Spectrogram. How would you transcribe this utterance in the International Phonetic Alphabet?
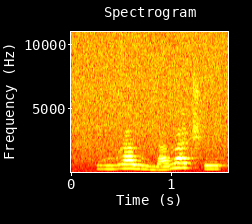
ɣ u˧ ɣ a˥ w ʉ˧˩ j a˩˧ β a˥ t͡ʃʰ ɵ˧

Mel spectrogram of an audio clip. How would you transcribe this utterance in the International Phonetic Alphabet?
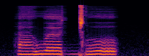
a̤ w œ ɡ͡ǀ o

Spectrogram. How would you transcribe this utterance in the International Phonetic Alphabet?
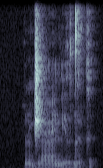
n d͡ʒ æ̃ː lʲ u d̪ ə̃ k

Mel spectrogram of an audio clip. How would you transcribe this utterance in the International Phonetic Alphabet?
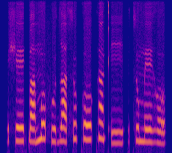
ʃ eː˨ k͡p a˨ m o˦ f u˨ d a˦˨ s u˦ k oː˦ k ã˦ kʼ iː˨ | t͡s u˨ m eː˨ ɣ o˨

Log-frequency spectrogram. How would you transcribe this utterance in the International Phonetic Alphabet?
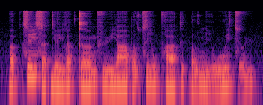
ɐ˨˥ k̚ t͡s e˥ j s ɐ˨ t̚ j e˨ j l ɐ˧ k̚ t̪ œː˨˥ m f yː˨˧ j aː˧ p ɐ˨˩ w t͡s iː˥ w pʰ aː˧ k ɪ˨˥ k̚ ɐ˨˥ w n̪ iː˨˧ w uː˥ j t͡s ɵ˨˧ ɥ

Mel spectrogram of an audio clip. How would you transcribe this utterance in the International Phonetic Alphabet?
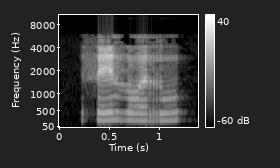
θ e l ð o ə̯ r u

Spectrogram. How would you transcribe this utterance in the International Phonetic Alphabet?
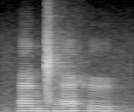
æ ɳ ɡ͡ǁ æ h ø

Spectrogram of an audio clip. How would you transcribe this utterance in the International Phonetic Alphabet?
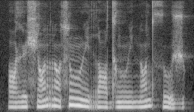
ɑ ɣ ʏ ɕ ɔ̃ r ɔ̃ s ũː i̯ r ɑː d ɣ ũː i̯ n ɔ̃ d θ u ʒ

